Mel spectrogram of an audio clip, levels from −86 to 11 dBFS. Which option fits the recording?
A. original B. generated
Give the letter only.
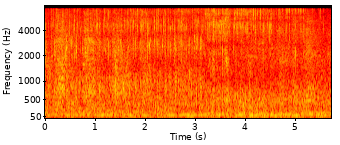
A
